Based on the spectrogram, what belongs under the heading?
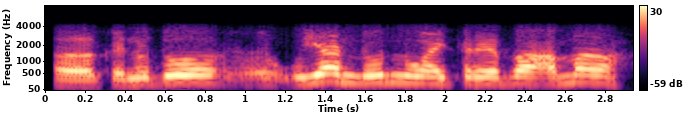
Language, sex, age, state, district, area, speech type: Manipuri, male, 60+, Manipur, Kangpokpi, urban, conversation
